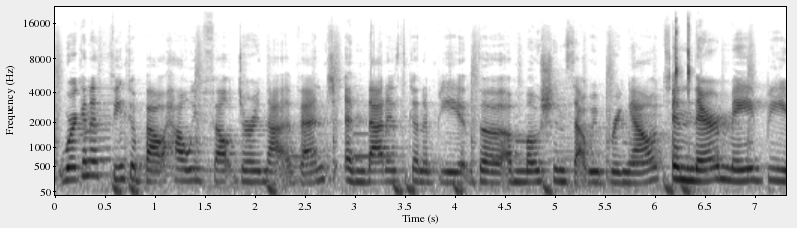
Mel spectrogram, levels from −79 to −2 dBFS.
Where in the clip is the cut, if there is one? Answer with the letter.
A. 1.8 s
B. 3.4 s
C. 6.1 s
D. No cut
C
